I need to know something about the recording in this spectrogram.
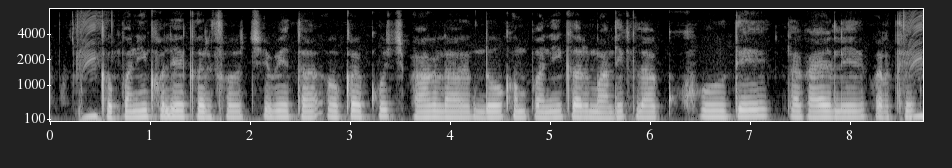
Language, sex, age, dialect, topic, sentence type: Chhattisgarhi, male, 25-30, Northern/Bhandar, banking, statement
